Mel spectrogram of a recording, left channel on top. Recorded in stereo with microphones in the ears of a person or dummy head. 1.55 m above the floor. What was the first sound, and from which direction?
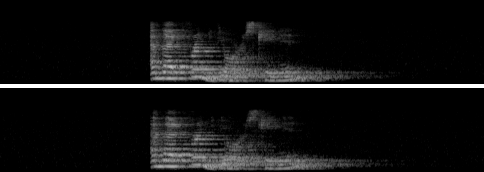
A woman speaking, 75° left (ahead or behind).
